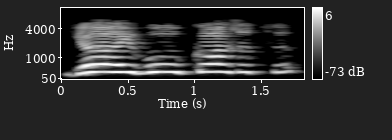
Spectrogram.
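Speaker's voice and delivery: high, loud tearful wail; sobbing. A narrator's reading. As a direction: break the words up with sobs. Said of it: "всхлипнула мартышка". (всхлипывая)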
